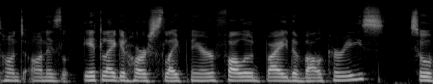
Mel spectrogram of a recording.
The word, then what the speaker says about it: Sleipnir: I was like, I bet you I'm pronouncing that wrong. And you happened to be playing World of Warcraft with a Danish guy and asked him how to spelled it out and asked him how to pronounce it. And he was like, Sleipnir? He's like, why are you asking about that?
